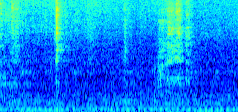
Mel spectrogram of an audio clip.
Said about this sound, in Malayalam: ഇതും കൂടി നന്നായിട്ടൊന്ന് ഈ വഴുതനങ്ങയായിട്ട് മിക്സ് ചെയ്ത് കൊടുക്കുക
